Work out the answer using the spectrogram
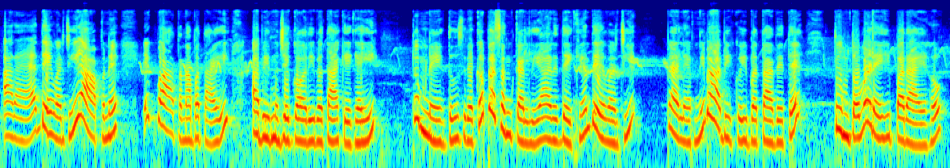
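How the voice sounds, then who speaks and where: A woman's voice: sits high, lively intonation, measured pace, pitched above the performer's own voice. A woman voicing a bossy, doting elder sister bird in a cartoon story, with a coaxing, folksy, emphatic manner. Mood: delighted, teasing.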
